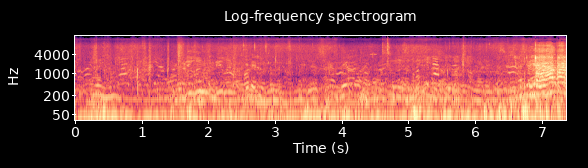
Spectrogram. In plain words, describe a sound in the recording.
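A crowd of men talks and murmurs close by, outdoors.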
